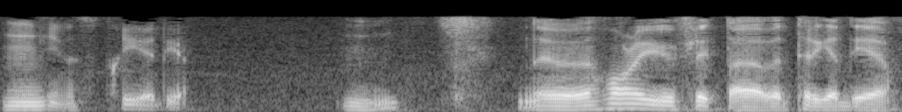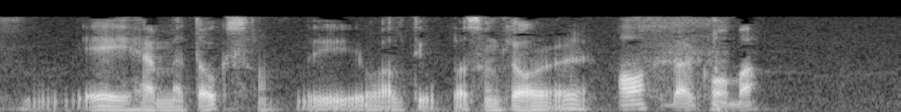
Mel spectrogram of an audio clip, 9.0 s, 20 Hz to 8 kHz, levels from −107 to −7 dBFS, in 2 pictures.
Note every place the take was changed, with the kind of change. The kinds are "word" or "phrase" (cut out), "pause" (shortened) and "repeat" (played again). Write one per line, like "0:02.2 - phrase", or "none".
0:06.3 - word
